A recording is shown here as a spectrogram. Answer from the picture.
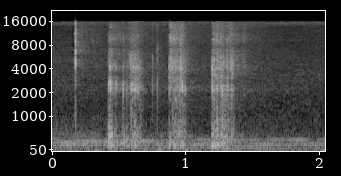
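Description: Several short scraping, rustling strokes close to a clip-on lapel microphone, the sound of a sweater rubbing against the mic as the wearer gestures with his hands.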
